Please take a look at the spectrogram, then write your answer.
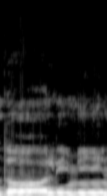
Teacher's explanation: Nah, ini baru yang dinamakan alif lam samsiyah, kan alif lamnya tidak terbaca teman-teman ya. Yang dibaca langsung huruf setelahnya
